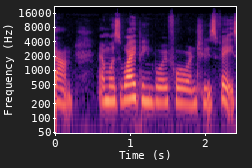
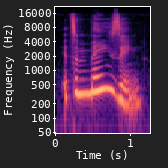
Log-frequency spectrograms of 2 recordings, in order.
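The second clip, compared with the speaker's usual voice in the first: high, slow cry of wonder; amazed; 7 semitones higher, 4 dB louder than usual. A narrator's reading. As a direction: marvel out loud, lifted high. Marcia sees boy floating.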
